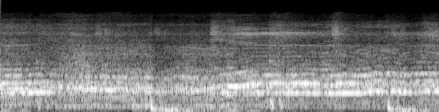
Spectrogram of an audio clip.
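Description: Live concert music through a large festival PA, heard from within the crowd: held sung notes from several voices over deep bass thumps.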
